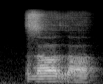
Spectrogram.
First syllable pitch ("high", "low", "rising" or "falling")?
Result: high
